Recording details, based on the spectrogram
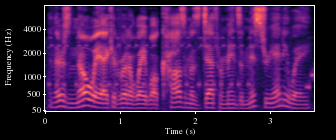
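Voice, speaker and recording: A man's voice: mid-range voice, very fast, slight background noise, lightly acted. A man voicing an earnest, nervous young male law student who stammers and restarts. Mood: anxious.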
